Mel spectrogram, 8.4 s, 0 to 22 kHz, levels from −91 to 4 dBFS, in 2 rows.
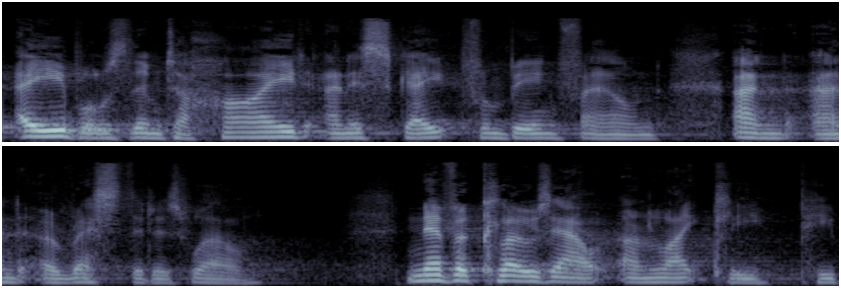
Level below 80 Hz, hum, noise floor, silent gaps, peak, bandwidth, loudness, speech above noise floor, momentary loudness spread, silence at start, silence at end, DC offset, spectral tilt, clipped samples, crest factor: -74 dBFS; none; -65 dBFS; none; -10 dBFS; 13.5 kHz; -33 LUFS; 33 dB; 14 LU; 0 s; 0 s; under 0.1%; -5.5 dB/octave; under 0.1%; 22 dB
